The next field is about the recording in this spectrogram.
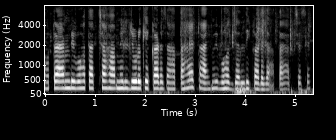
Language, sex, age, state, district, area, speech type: Hindi, female, 45-60, Madhya Pradesh, Seoni, urban, spontaneous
